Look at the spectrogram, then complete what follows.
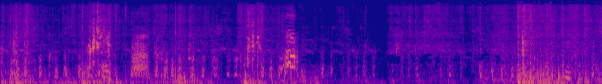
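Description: Red junglefowl clucking: a few short calls come in bunches, with a quieter pause past the middle.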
